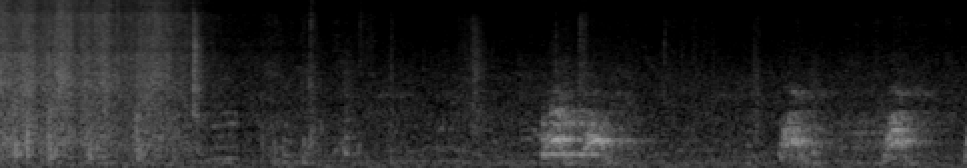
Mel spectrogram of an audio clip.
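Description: A satyr tragopan gives short, low, wailing notes, one pair and then two single notes over about three seconds, after a burst of rustling noise.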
